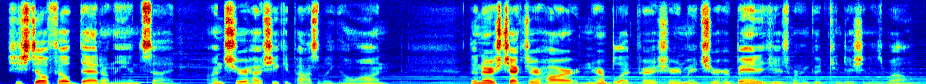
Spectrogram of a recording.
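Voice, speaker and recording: A man's voice: lowish voice, fairly even intonation, normal speed. A man narrating a dramatic story from a script as an audiobook reader. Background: faint music.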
